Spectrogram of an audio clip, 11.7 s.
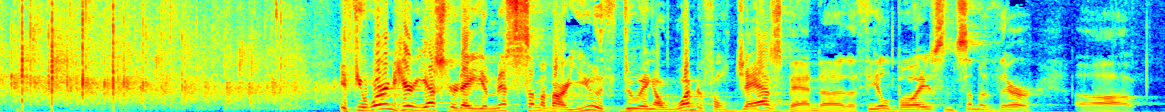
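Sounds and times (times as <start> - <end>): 
sparse clapping: 0.0 - 3.5
hiss: 0.0 - 11.6
speech: 3.4 - 11.4.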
